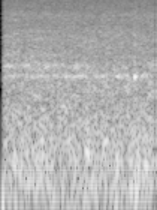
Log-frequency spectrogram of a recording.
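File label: "seat", Mandarin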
